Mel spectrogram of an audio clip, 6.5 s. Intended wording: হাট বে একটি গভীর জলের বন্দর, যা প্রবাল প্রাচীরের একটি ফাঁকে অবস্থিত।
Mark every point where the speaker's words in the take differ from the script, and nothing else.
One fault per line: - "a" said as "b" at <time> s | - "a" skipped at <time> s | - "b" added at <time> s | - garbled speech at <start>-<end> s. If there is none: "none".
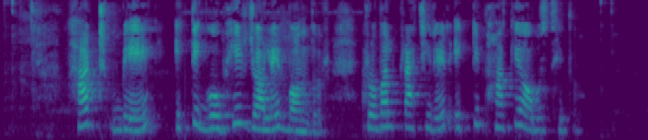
- "যা" skipped at 3.2 s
